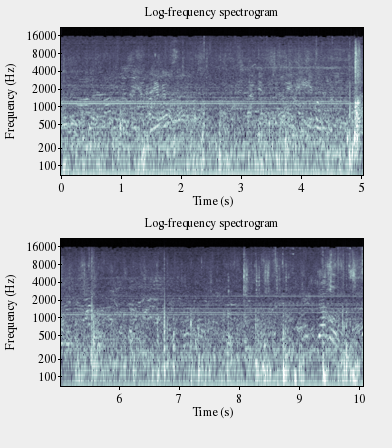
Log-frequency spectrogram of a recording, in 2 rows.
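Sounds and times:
wind rumble on microphone: 0.1 - 10.0.

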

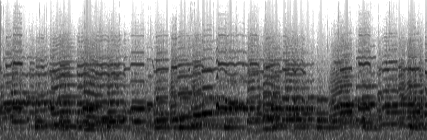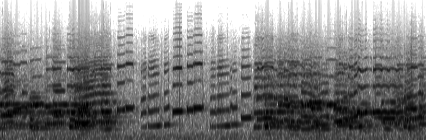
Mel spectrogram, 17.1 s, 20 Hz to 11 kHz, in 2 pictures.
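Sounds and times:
jazz band horns: 0.0 - 17.0
solo horn with bent notes: 0.0 - 17.0.

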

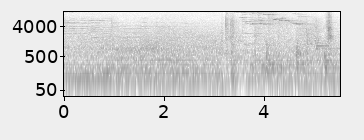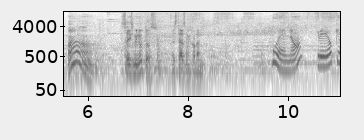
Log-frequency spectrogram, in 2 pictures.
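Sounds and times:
faint music: 0.0 - 11.0.

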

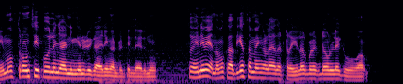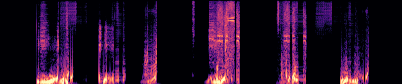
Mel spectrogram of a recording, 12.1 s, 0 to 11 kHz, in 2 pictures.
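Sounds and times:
stuttering glitchy electronic bursts: 6.6 - 8.4, 9.1 - 11.6.

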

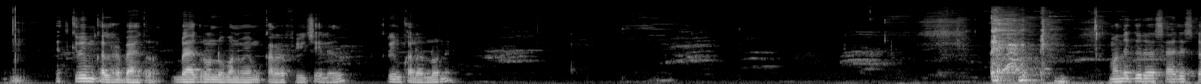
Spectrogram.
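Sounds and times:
person coughing: 9.9 - 10.8.

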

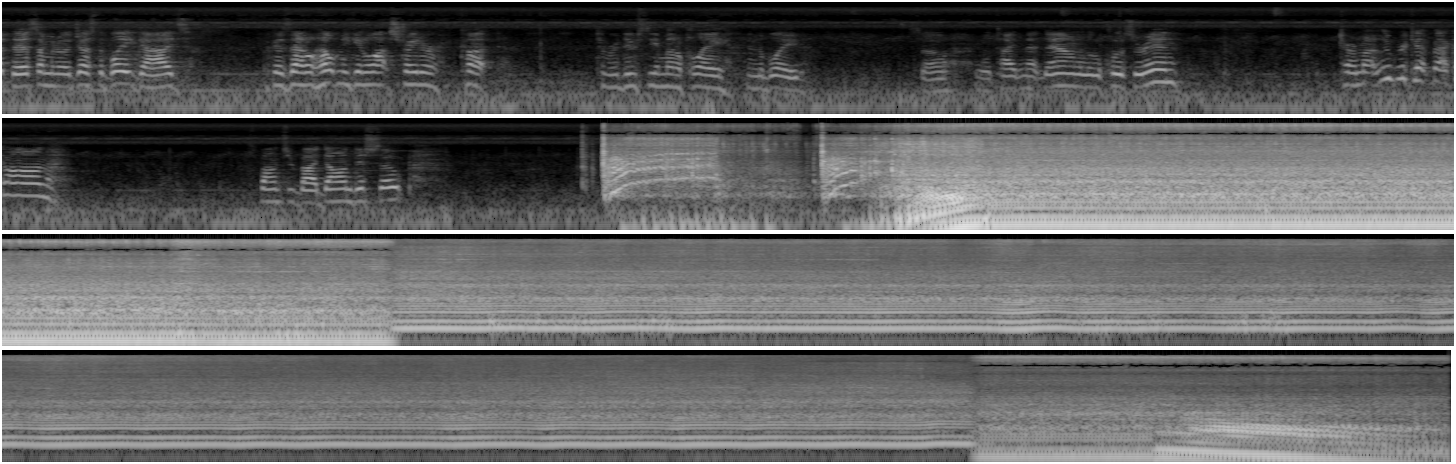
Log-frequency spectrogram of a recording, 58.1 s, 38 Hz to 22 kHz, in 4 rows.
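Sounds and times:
engine cranking: 20.4 - 33.0, 53.3 - 58.0
bandsaw cutting log: 20.6 - 58.0
engine running: 20.6 - 58.0.

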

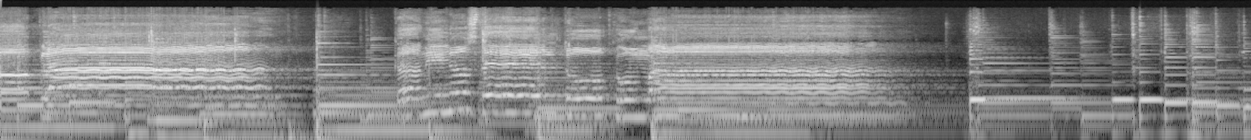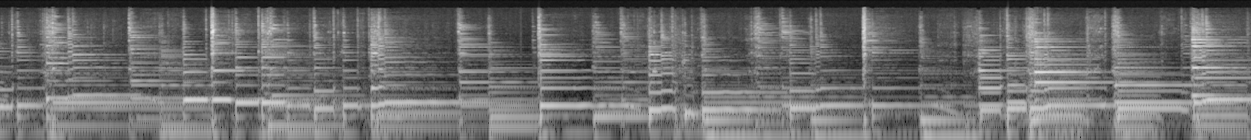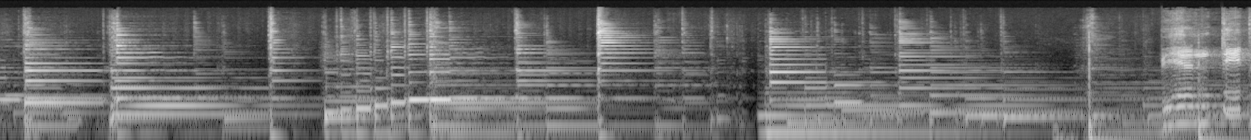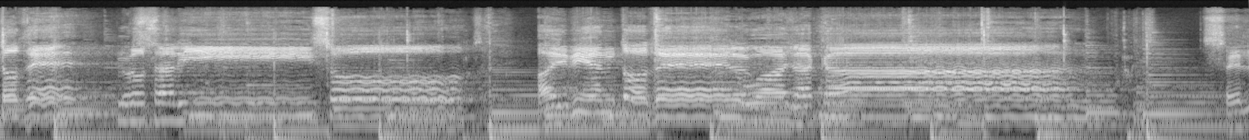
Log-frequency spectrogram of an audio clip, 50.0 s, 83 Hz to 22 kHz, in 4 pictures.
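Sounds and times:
bass line: 0.0 - 9.1, 35.5 - 50.0
acoustic guitar: 0.0 - 50.0.

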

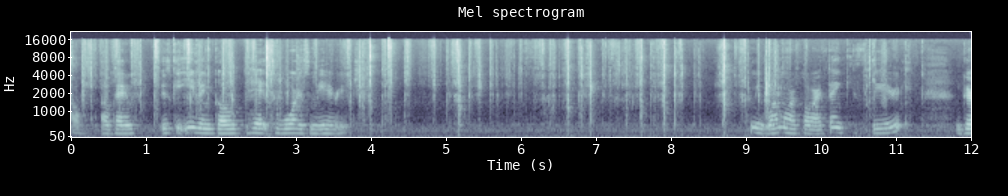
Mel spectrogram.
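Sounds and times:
cards being shuffled by hand: 0.0 - 9.9, 10.5 - 11.2.

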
